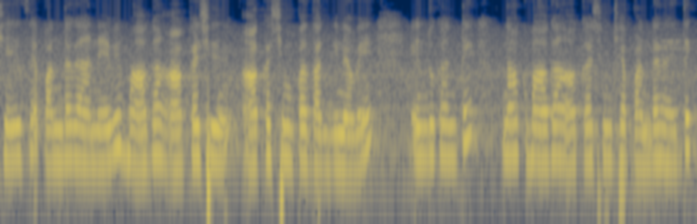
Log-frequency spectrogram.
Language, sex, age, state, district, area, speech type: Telugu, female, 18-30, Telangana, Mancherial, rural, spontaneous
